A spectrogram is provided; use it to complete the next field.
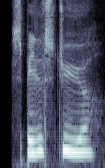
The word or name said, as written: spilstyrer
